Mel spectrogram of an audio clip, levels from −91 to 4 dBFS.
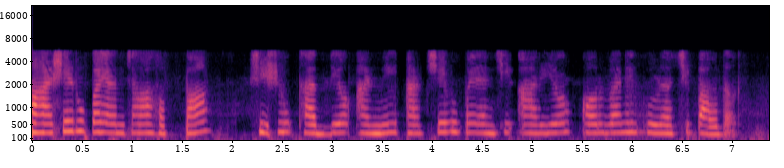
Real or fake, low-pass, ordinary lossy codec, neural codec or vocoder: fake; 5.4 kHz; none; codec, 16 kHz in and 24 kHz out, 0.6 kbps, FireRedTTS-2 codec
